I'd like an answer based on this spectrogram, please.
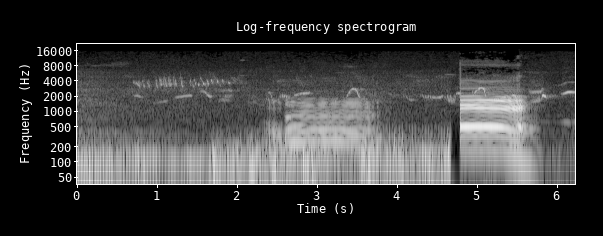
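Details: Cattle under herding in a grassy field: a moderate drawn-out moo followed by a sudden loud, harsh bellow, with birds twittering faintly behind.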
